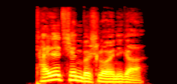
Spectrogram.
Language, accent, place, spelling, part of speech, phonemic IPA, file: German, Germany, Berlin, Teilchenbeschleuniger, noun, /ˈtaɪ̯lçənbəˌʃlɔɪ̯nɪɡɐ/, De-Teilchenbeschleuniger.ogg
- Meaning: particle accelerator, atom smasher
